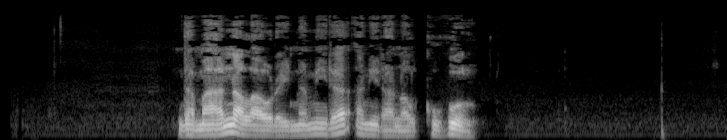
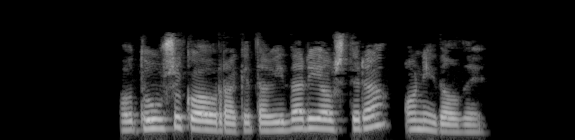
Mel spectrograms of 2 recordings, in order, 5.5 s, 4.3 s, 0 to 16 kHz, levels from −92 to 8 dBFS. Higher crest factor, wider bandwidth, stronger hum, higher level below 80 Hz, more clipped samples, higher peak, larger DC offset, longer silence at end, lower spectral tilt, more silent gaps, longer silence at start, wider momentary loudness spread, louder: first, 22 dB vs 16 dB; first, 11.5 kHz vs 7.4 kHz; neither; first, -56 dBFS vs -78 dBFS; neither; first, -2 dBFS vs -8 dBFS; neither; first, 1.9 s vs 0.7 s; first, -6 dB/octave vs -4 dB/octave; second, none vs 2.94-3.03 s; first, 1.35 s vs 0.9 s; about the same, 11 LU vs 10 LU; first, -21 LUFS vs -24 LUFS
